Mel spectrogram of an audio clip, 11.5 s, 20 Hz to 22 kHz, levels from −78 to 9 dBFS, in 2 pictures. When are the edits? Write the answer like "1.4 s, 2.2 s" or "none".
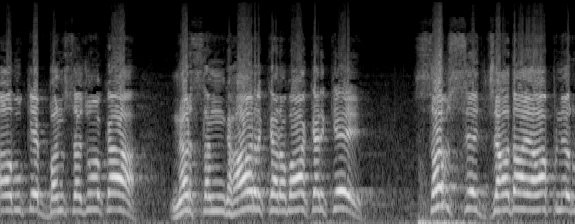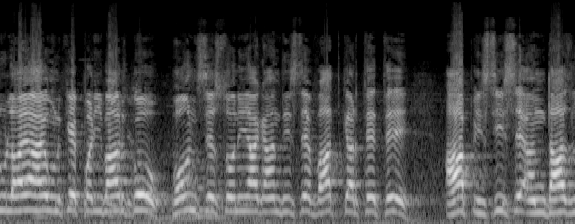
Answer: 7.4 s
